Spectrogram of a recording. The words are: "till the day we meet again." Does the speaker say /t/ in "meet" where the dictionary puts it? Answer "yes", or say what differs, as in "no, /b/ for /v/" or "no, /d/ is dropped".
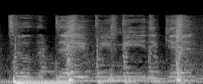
yes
